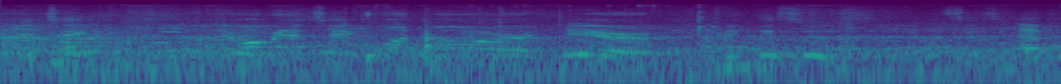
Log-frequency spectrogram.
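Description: A man speaks through a microphone over loudspeakers.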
